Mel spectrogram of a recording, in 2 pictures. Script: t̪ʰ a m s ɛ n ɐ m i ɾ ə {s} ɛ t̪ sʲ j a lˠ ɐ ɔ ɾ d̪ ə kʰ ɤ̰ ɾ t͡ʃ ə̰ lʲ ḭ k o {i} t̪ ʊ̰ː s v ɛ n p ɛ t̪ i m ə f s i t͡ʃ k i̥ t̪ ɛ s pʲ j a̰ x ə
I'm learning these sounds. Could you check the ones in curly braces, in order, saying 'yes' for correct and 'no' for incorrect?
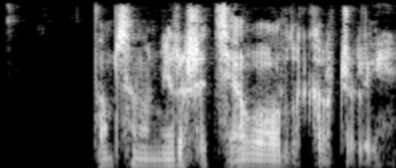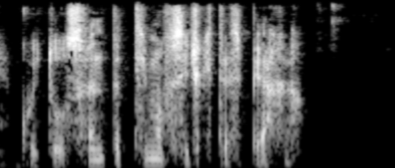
no, yes

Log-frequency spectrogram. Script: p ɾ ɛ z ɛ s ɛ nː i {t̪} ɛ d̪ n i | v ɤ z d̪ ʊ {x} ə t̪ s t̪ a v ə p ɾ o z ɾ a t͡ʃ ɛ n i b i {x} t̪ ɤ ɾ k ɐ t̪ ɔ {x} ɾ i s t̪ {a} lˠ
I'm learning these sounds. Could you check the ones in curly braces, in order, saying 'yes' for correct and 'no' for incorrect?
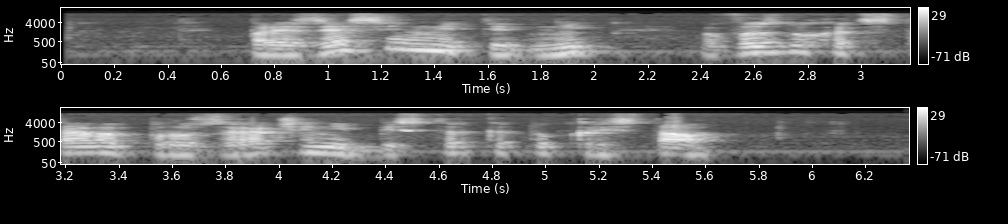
yes, yes, no, no, yes

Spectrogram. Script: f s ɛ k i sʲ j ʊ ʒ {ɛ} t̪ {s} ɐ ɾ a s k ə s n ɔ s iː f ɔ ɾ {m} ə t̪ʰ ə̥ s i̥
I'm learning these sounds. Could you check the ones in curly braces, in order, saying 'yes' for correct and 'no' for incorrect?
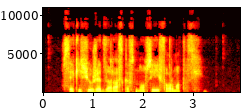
yes, no, yes

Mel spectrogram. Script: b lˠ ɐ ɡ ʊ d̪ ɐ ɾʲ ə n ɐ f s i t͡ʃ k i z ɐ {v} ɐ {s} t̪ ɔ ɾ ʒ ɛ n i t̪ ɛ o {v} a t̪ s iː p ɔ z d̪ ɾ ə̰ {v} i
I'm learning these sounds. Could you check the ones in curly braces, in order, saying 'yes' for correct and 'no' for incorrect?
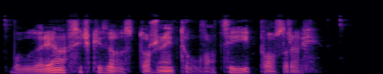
yes, yes, yes, yes

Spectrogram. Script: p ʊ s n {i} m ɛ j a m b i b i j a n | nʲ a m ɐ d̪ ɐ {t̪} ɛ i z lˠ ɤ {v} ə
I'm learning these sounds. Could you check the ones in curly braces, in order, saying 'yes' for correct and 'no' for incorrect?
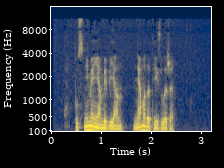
yes, yes, no

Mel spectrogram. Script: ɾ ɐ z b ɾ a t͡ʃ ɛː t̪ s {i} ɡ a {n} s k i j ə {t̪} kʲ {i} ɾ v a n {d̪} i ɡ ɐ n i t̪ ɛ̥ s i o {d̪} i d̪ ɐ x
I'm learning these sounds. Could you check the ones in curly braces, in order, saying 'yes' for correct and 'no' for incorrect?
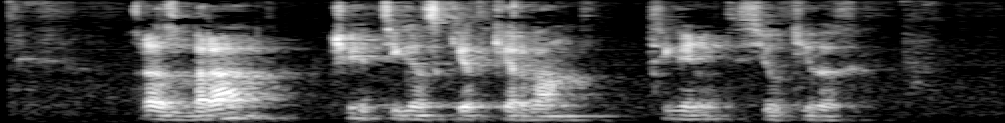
yes, yes, yes, no, no, no

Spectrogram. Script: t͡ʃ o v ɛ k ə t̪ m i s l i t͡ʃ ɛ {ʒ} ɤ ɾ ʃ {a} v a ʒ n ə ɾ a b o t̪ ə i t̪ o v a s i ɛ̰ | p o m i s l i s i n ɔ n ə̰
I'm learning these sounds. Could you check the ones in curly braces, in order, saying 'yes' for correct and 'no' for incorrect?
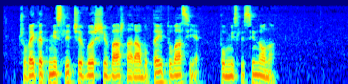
no, no

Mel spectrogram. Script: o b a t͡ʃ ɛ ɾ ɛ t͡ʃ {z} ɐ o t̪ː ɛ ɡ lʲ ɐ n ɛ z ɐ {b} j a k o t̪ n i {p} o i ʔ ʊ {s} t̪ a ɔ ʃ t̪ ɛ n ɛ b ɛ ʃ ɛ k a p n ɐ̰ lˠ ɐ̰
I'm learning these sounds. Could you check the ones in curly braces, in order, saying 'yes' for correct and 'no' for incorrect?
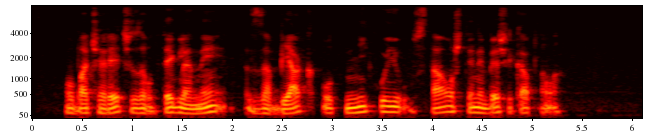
yes, yes, no, yes

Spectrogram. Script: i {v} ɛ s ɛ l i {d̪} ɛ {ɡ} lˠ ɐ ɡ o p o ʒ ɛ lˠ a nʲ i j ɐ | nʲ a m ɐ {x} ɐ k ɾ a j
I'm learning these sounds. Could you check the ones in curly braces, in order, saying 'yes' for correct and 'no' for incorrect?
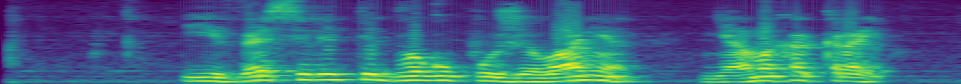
yes, no, no, yes

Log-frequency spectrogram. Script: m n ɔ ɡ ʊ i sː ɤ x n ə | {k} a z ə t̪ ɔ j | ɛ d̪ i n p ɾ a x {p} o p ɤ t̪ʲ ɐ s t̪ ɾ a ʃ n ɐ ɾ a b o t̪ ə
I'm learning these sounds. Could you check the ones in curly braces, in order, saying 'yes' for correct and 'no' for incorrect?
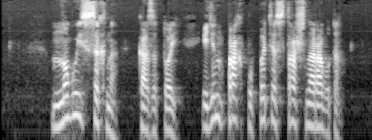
yes, yes

